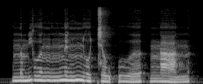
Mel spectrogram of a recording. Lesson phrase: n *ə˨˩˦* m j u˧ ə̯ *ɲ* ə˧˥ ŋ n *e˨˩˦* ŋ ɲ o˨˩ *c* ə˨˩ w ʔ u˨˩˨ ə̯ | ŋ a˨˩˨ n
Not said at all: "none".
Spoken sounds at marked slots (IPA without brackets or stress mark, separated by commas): ə˧˥, ŋ, e˧˥, c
